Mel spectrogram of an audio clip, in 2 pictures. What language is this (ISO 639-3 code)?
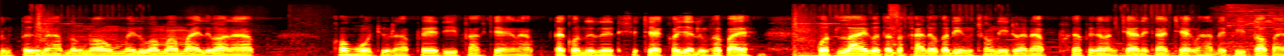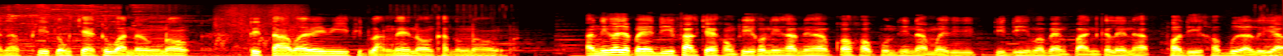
tha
